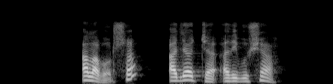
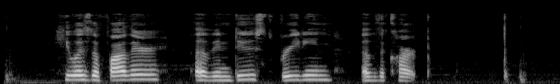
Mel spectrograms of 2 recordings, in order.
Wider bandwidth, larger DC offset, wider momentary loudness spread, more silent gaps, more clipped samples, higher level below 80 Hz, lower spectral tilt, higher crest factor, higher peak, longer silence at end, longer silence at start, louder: second, 7.8 kHz vs 11.5 kHz; neither; second, 8 LU vs 19 LU; first, 1.55-1.68 s vs none; neither; about the same, -56 dBFS vs -60 dBFS; first, -6.5 dB/octave vs -5 dB/octave; about the same, 20 dB vs 18 dB; about the same, -2 dBFS vs -2 dBFS; first, 0.6 s vs 0.35 s; first, 0.8 s vs 0.05 s; about the same, -19 LUFS vs -20 LUFS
